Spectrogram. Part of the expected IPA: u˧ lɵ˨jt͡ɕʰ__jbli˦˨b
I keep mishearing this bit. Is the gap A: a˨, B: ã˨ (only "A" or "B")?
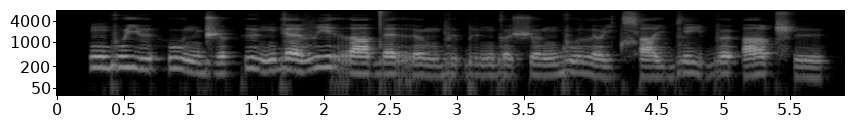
A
